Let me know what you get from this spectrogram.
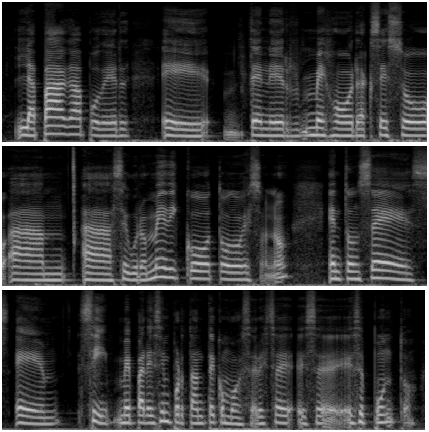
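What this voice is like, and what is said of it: Distinctive regional accent. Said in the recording (Spanish): “un acento muy particular”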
